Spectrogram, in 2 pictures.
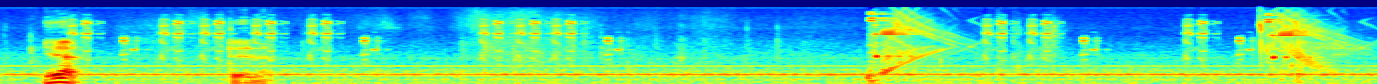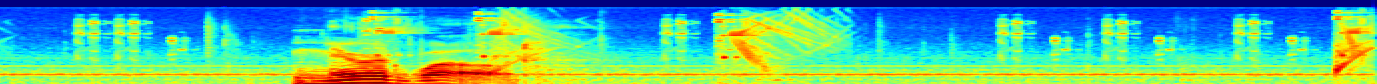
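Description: Short electronic menu blips chirp as options change.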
